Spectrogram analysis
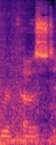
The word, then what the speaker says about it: riposte: We looked that up during Dark Souls, and both are valid pronunciations. I think Riposte is preferred.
